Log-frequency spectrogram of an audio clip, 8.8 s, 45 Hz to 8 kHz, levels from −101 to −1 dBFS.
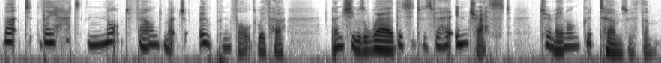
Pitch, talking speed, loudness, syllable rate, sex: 175 Hz, 185 wpm, -20 LUFS, 4.5 syllables/s, female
